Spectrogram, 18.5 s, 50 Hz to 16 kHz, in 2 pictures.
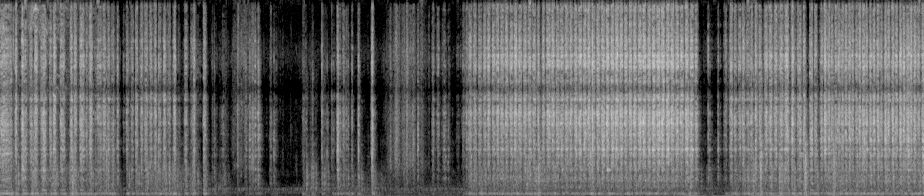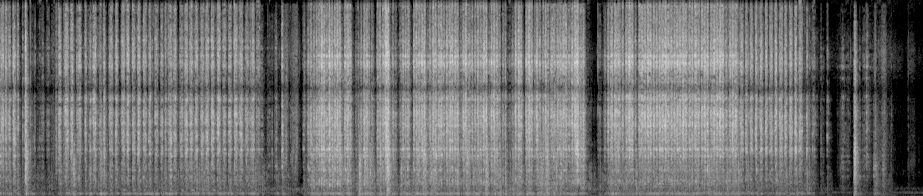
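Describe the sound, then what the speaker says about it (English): A power cutting tool grinds a slot into the outer race of a track bar bushing on a 1985–1997 Ford F350, a steady loud whine running nearly continuously with a few brief pauses. "I'm going to cut a slot in this thing, and that way I can more easily deform the outer race"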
